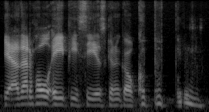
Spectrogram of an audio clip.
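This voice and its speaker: A man with a slightly high voice runs a tabletop roleplaying game as game master. He talks casually, laying out the scene for his players, with faint music playing underneath. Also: steady tone, fairly quick. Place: live online game stream.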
